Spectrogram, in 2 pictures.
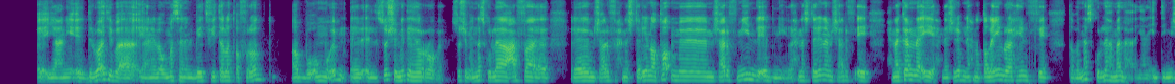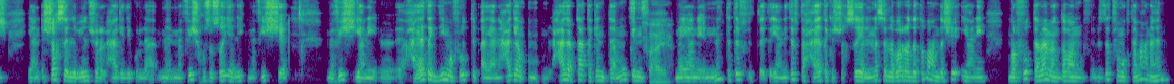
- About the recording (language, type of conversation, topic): Arabic, podcast, إزاي تحمي خصوصيتك على السوشيال ميديا؟
- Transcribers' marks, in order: in English: "الSocial Media"; in English: "الSocial"; tapping; tsk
